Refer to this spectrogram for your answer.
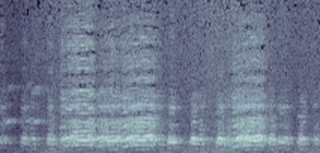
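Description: A flock of hens clucks busily and continuously, with a rooster's calls mixed in, fairly loud against a steady farmyard background, as the rooster gathers his hens in their enclosure to lead them toward the coop.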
